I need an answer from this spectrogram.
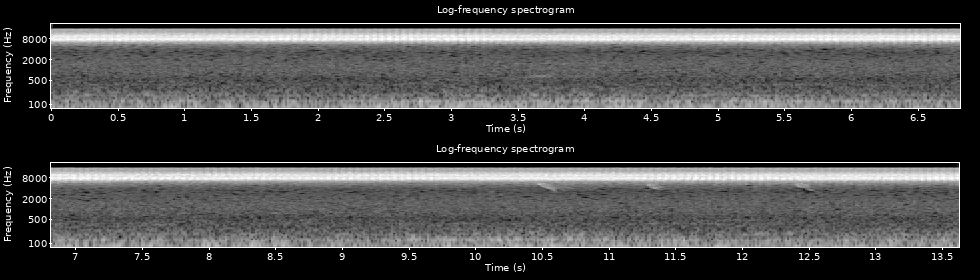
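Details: Crickets calling at night in a continuous piercing trill, joined near the end by three quick, faint descending chirps, with a low murmur in the background.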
